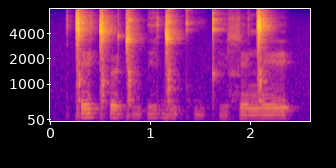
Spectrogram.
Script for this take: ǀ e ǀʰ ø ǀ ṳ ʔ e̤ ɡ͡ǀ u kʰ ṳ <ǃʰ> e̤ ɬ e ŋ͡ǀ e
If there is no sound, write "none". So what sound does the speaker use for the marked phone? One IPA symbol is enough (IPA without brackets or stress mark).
kʰ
